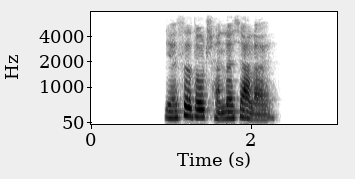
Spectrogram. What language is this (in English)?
Chinese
